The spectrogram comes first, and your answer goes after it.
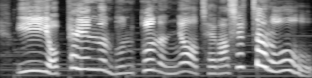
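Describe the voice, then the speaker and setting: Music plays behind a woman with an extremely high pitch and a raised, projected voice. She speaks at a very slow pace, with very wide pitch swings. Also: dry, close sound with no echo. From Korea. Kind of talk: casual explainer talk to viewers.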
